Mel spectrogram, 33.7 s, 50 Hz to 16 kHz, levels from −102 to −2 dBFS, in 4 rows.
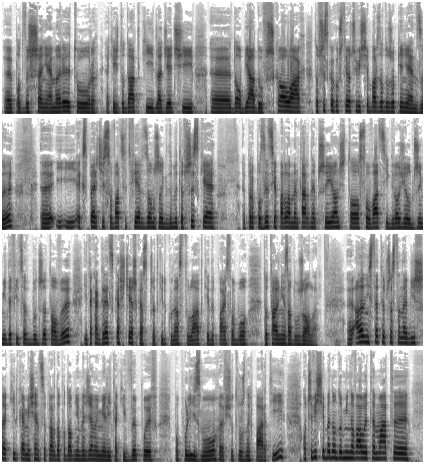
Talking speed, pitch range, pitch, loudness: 120 wpm, 135-160 Hz, 145 Hz, -15 LUFS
